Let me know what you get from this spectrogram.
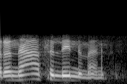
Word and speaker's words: Renate Lindeman: It's uh, Renate Lindeman.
